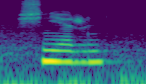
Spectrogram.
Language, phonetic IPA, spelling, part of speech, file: Belarusian, [ˈsʲnʲeʐanʲ], снежань, noun, Be-снежань.ogg
- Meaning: December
